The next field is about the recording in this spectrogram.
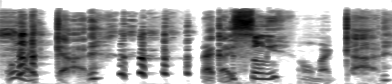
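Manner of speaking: slow, drawn-out, hushed, breathy whisper. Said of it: "Like that".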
